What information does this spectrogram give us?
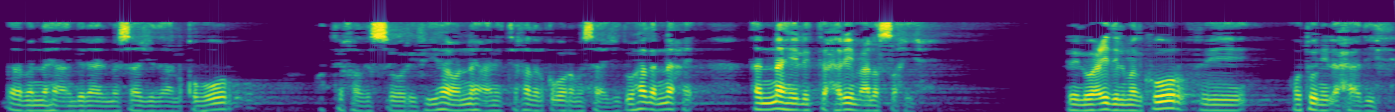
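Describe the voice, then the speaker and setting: A man giving a religious lesson, reading chains of narrators and explaining them slowly, and asking his students questions. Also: mid-range voice, fairly even intonation. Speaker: hadith teacher. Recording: dull echoey hall recording.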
